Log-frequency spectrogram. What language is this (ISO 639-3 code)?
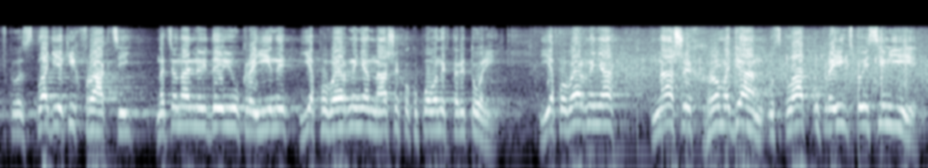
ukr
